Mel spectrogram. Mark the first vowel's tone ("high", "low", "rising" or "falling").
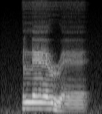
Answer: high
